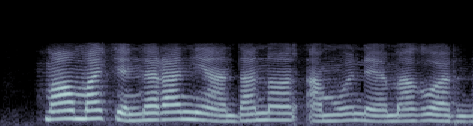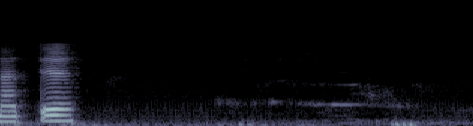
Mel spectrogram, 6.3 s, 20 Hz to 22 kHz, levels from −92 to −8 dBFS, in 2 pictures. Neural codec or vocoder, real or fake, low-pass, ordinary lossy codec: codec, 16 kHz, 0.9 kbps, LongCat-Audio-Codec; fake; 5.4 kHz; AAC, 24 kbps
